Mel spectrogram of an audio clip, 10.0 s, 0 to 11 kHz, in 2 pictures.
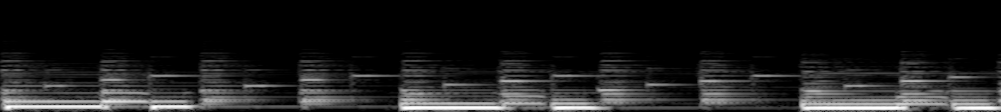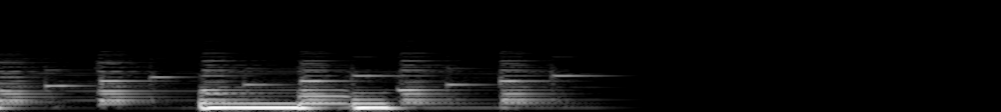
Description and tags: Dark loops 095 simple mix version 7 short loop 60 bpm
This sound can be combined with other sounds in the pack. Otherwise, it is well usable up to 60 bpm.
loops, piano, loop, 60bpm, bass, 60, dark, bpm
